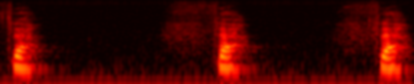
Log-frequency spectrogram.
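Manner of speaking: "Th" three times, tongue between teeth; th sound demo. Shown as a demonstration. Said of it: "Let's practice".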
